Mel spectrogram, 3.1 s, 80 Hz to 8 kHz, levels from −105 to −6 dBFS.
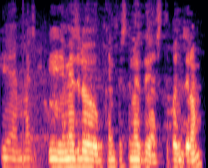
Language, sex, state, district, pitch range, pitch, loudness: Telugu, male, Andhra Pradesh, Srikakulam, 120-130 Hz, 125 Hz, -17 LUFS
